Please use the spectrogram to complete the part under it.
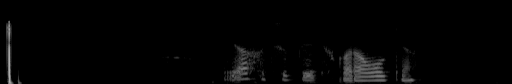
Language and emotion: Russian, sad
